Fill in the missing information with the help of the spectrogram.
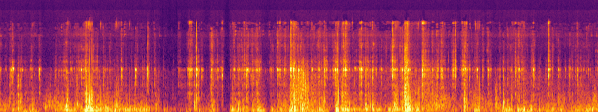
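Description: Quiet rustling and scattered small clicks and knocks from a hang glider's frame and harness as it is walked over grass, with a light wind rumble on the microphone.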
